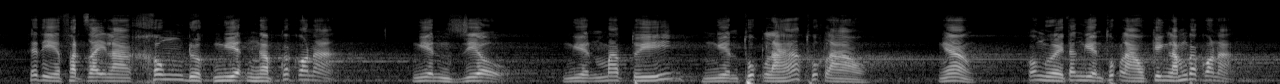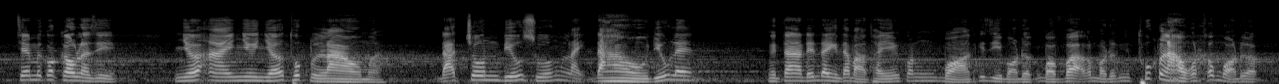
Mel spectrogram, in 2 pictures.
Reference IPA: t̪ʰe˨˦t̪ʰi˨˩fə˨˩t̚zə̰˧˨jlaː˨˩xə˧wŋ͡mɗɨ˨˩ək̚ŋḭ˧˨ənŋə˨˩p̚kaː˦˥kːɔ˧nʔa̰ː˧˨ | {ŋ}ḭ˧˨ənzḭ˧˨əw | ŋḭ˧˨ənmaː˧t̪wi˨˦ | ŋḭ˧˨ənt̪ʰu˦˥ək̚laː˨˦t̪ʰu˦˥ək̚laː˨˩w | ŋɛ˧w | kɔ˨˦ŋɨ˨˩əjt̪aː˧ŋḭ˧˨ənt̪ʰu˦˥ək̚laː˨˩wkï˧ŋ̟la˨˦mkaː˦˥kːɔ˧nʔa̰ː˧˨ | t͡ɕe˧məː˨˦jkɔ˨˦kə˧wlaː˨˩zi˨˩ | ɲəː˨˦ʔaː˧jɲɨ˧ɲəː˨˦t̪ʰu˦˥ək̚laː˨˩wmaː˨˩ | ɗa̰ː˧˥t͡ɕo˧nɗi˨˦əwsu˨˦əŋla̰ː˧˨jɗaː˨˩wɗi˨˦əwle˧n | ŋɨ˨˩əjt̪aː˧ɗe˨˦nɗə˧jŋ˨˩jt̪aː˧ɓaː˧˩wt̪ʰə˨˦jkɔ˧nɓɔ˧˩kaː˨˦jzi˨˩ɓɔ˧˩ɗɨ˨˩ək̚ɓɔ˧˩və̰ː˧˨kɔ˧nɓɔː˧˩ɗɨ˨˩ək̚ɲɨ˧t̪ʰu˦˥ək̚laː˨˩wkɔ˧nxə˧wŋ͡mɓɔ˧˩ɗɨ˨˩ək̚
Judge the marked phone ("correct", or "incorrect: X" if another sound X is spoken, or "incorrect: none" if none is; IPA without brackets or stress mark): correct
